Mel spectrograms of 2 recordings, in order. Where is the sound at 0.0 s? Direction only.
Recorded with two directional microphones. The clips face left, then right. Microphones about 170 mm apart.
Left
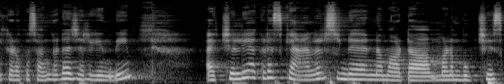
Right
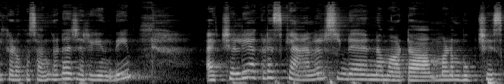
45° left (ahead or behind).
